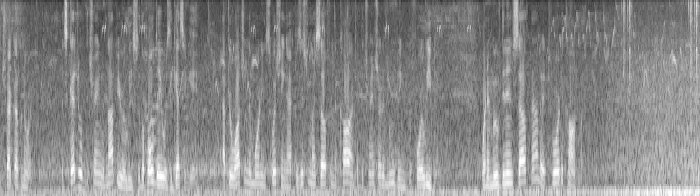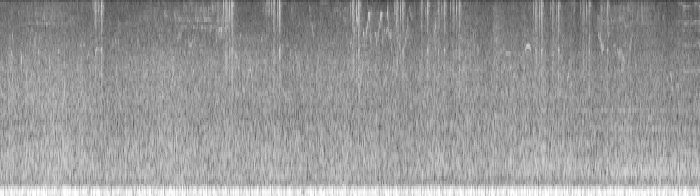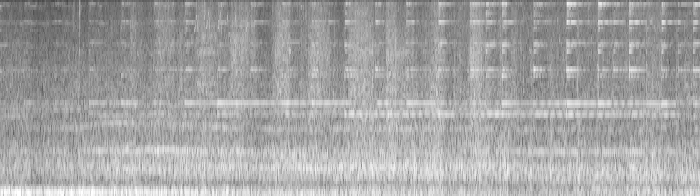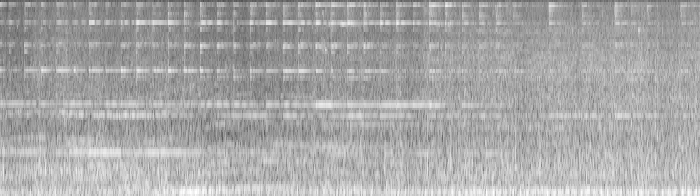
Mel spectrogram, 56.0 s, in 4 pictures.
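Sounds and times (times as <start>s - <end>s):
low train engine drone: 0.0s - 56.0s
wheels clicking over rails: 18.0s - 26.9s, 29.0s - 56.0s.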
